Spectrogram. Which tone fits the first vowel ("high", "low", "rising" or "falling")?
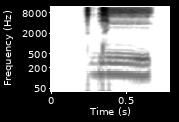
low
